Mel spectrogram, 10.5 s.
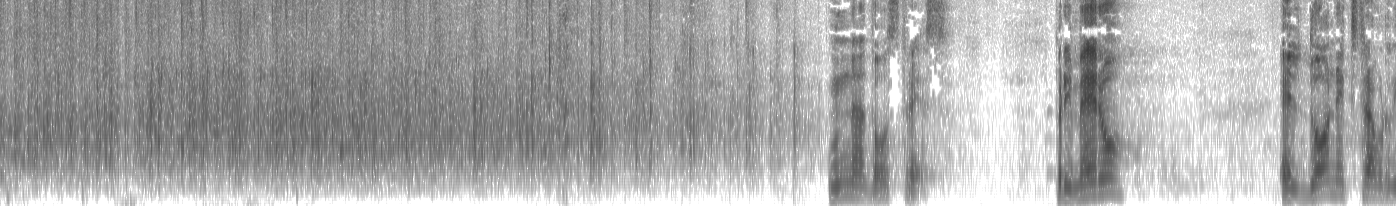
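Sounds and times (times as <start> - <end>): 
audience applause: 0.0 - 6.2
speech: 6.2 - 7.2, 7.9 - 8.5, 9.6 - 10.4.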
